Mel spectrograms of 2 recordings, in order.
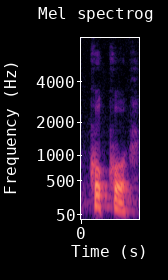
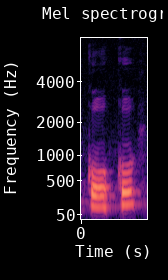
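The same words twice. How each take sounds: First: "cocô" stressed on the final CÔ; stress on last syllable. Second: "coco" stressed on the first CO; stress on first syllable. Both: Shown as a demonstration. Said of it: "a gente trocou a sílaba tônica".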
